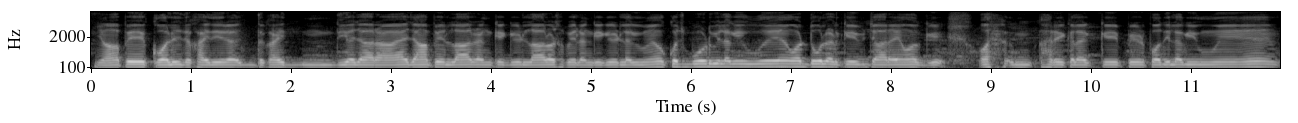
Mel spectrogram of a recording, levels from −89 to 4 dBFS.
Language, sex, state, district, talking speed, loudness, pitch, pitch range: Hindi, male, Bihar, Jahanabad, 260 wpm, -27 LUFS, 125 Hz, 125-130 Hz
